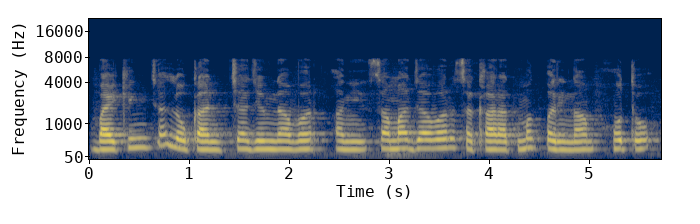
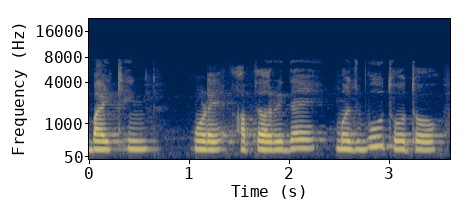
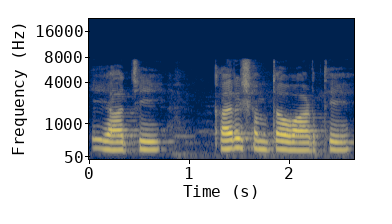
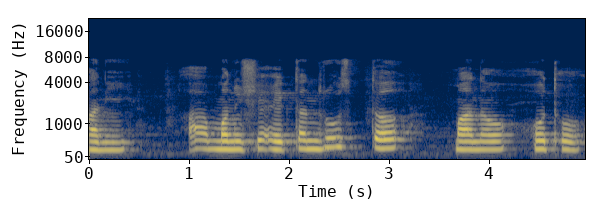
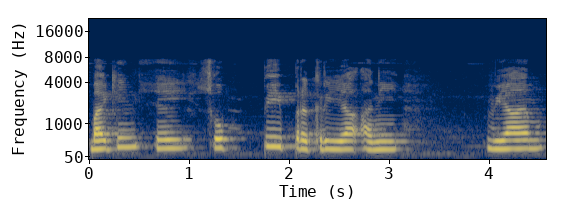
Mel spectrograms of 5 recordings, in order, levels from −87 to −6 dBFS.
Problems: none marked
